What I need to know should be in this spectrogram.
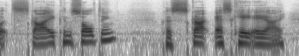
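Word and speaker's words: Skai: the in the name it matches an existing word so people can pronounce it already and SK is the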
